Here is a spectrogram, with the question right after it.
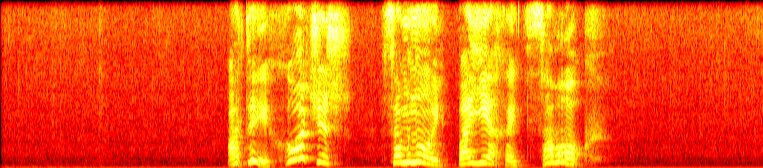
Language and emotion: Russian, angry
